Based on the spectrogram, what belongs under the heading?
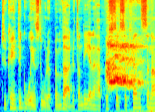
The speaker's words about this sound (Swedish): Oj, vad hände Oj, där? Oj, det är min hund.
